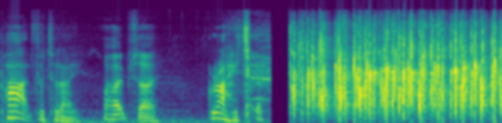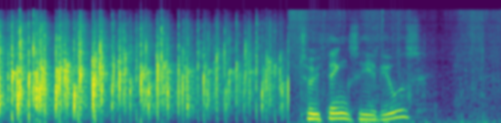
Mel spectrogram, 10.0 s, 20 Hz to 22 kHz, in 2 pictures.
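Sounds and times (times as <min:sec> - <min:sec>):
hands clapping: 0:02.9 - 0:07.9.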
